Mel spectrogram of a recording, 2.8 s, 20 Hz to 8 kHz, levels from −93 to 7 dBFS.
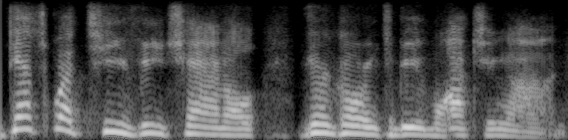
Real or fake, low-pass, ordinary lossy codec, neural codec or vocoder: fake; 7.2 kHz; Opus, 24 kbps; codec, 16 kHz, 2 kbps, FreqCodec, smaller model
